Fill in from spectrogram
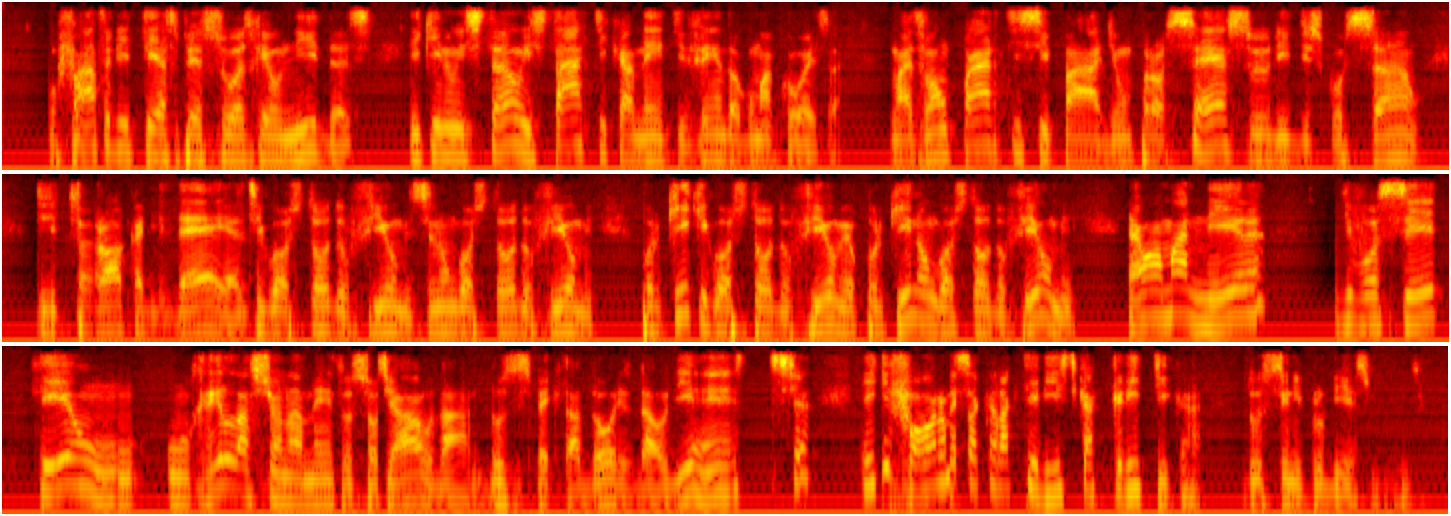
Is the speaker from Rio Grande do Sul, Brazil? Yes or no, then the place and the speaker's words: no; São Paulo, Brazil; now in Natal, Brazil; Atualmente eu estou em Natal, mas como foi dito, a minha vida inteira foi aqui em São Paulo. Sou paulista, paulistano, ex-professor da USP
